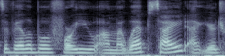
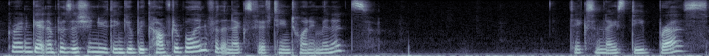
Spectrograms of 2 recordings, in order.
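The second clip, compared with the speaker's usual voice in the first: soft, unhurried meditation voice with long pauses; guided meditation; 9 dB quieter than usual. Acted. Coach guiding listeners to release depression, soft guided-meditation voice. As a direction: gently lead them through breathing and letting go, softer and measured.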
